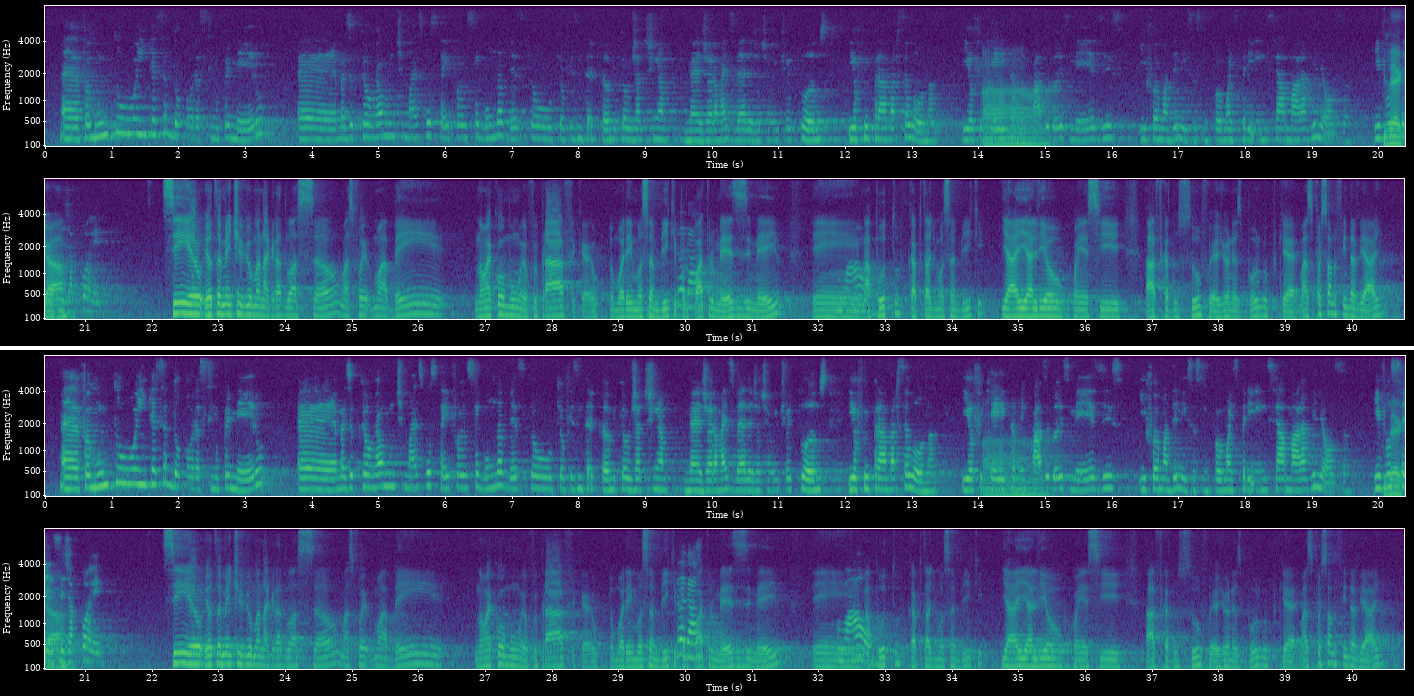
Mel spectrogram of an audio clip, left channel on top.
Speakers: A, on the right; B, on the left.
A: É, Foi muito enriquecedor, assim, o primeiro, é, mas o que eu realmente mais gostei foi a segunda vez que eu, que eu fiz intercâmbio, que eu já tinha, né, já era mais velha, já tinha 28 anos, e eu fui para Barcelona. E eu fiquei
B: Ah,
A: também quase dois meses, e foi uma delícia, assim, foi uma experiência maravilhosa. E
B: que
A: você,
B: legal.
A: você já foi?
B: Sim, eu, eu também tive uma na graduação, mas foi uma bem. Não é comum. Eu fui para a África. Eu, eu morei em Moçambique
A: Que
B: por
A: legal!
B: quatro meses e meio, em
A: Uau!
B: Maputo, capital de Moçambique. E aí ali eu conheci a África do Sul, fui a Joanesburgo, porque é... mas foi só no fim da viagem.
